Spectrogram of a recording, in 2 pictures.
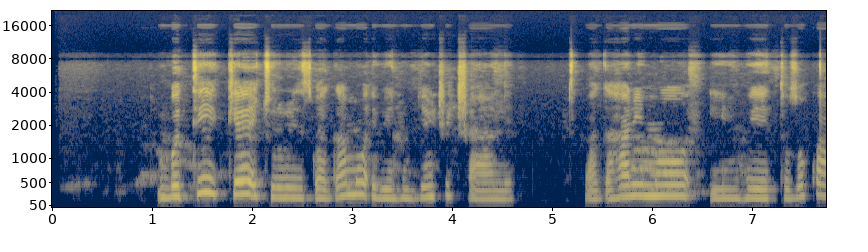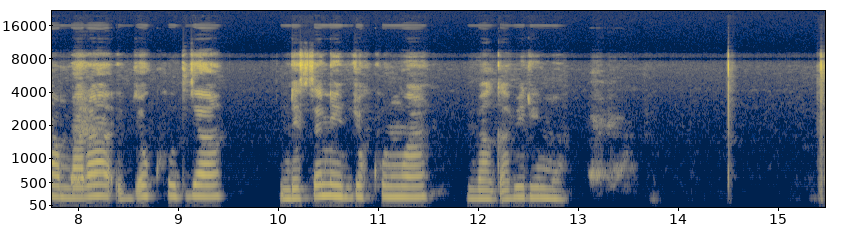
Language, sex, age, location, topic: Kinyarwanda, female, 36-49, Musanze, finance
